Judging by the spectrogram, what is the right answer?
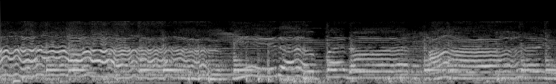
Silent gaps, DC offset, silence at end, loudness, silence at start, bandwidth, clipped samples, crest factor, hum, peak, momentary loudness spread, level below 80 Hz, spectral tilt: none; under 0.1%; 0 s; -17 LUFS; 0 s; 8 kHz; under 0.1%; 12 dB; none; -6 dBFS; 5 LU; -42 dBFS; -3.5 dB/octave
